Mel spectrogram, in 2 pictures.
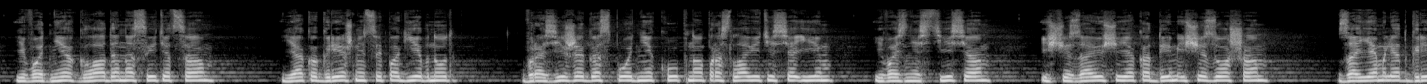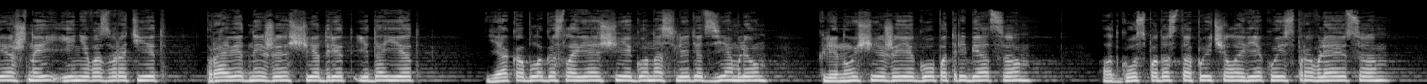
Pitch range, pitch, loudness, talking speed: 180-185 Hz, 185 Hz, -12 LUFS, 90 wpm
